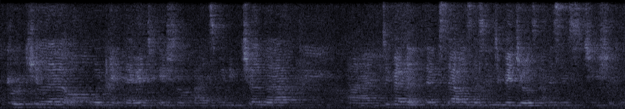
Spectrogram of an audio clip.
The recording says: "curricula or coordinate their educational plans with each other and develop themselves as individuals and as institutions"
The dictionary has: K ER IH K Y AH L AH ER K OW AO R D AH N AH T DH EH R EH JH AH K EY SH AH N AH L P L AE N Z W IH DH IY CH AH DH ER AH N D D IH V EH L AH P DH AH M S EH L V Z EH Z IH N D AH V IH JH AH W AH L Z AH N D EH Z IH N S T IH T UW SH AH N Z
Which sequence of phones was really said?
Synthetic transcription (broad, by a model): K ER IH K Y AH L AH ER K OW AO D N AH AH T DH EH R EH JH AH K EY SH AH N AH L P AA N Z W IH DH IY CH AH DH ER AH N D D IH V EH L AH P DH AH M S EH L V Z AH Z IH N D AH V IH JH AH W AH L Z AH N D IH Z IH N S T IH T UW SH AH N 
